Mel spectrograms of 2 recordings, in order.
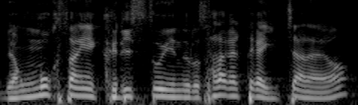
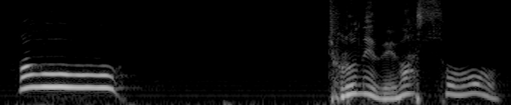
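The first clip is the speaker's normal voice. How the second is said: much higher disgusted squeal; mocking church girls; 7 semitones higher, 4 dB louder, much slower than usual. Church girls recoiling at the newcomer, high scornful squeal. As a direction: sneer like a girl repelled by him.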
